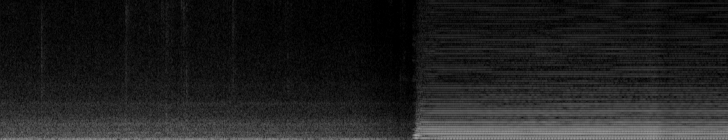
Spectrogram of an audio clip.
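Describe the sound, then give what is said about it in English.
A riverboat whistle on the Kanawha River blows one long, loud, steady blast with rich harmonic tones, starting abruptly after several seconds of low engine rumble and continuing to the end. “If you want the whistle, I'll blow the whistle.”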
